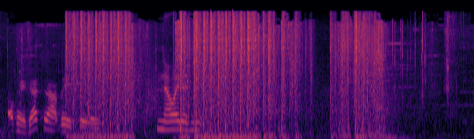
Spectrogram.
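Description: Rapid gunfire rings out in loud bursts.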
